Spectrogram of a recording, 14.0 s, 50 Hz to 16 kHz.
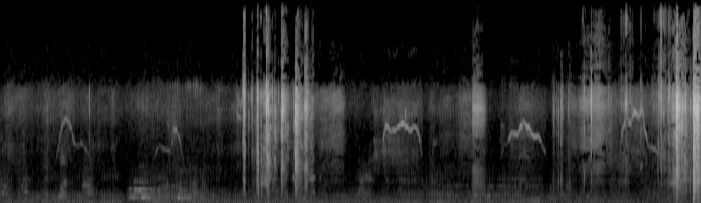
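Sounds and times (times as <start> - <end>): small bird whistling call: 7.6 - 8.4, 10.2 - 10.9.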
